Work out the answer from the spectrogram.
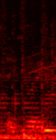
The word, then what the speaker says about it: Diesoline: And I Johnny, wonder if that is the actual pronunciation. It is, it's Diesoline.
